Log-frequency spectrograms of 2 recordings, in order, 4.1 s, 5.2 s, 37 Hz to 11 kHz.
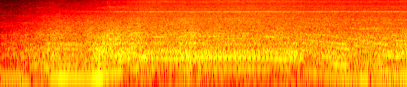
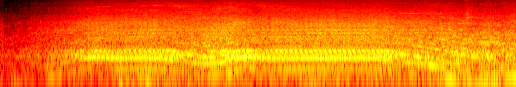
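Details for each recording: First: Audi Q7 4L 3.0 turbo diesel V6 losing boost pressure, revved with the front bumper on: steady airy hiss rising with revs from behind the driver's side bumper, a boost leak. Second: 2013 Audi Q7 4L 3.0 V6 turbo diesel after replacing a cracked intercooler that caused a boost leak: revs climb and fall cleanly, smooth pull, no boost-side hiss; leak gone.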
